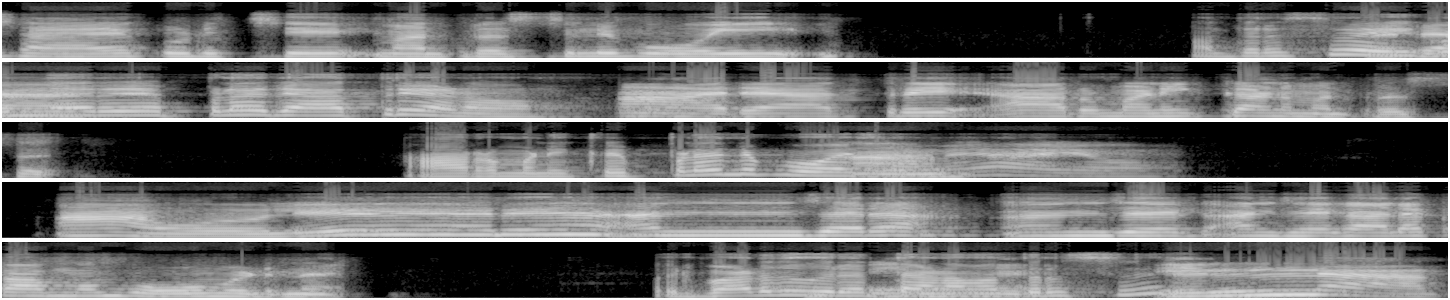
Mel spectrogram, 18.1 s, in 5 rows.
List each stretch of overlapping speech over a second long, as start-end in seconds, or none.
none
